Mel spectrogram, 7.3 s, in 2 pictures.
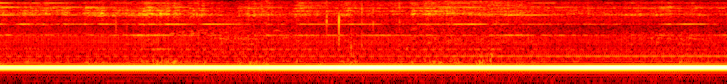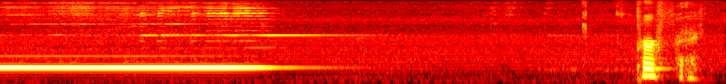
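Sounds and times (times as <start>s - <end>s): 
singing bowl ringing: 0.0s - 5.6s.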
